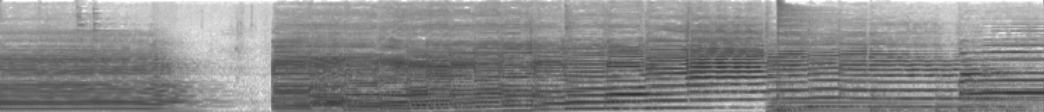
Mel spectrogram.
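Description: Baritone saxophone playing a slow jazz ballad melody over double bass and drums. A held chord fades out about two seconds in and the sound drops out briefly. The saxophone then comes back with a rising line, and the bass and drums come in more strongly near the end.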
